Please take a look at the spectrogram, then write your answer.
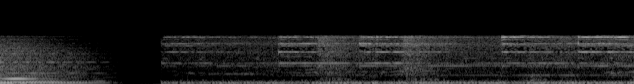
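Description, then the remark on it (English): Steady low rumble of a moving train, heard from inside, with sustained high-pitched tonal whines layered on top after a brief moment of silence near the start. No one speaks. “Getting ready to hop off the train once again.”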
